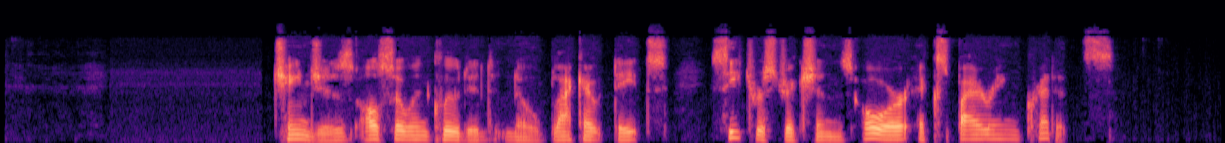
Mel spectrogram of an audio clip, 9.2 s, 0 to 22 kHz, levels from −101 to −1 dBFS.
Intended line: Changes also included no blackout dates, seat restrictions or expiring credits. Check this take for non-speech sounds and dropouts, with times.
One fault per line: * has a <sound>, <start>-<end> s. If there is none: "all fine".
all fine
